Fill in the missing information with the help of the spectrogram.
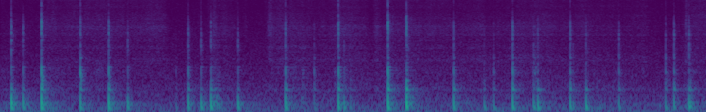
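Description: One hand taps and knocks with fingertips and nails on a large, solid maple butcher block tabletop. About two dozen quick, separate hits land in an uneven rhythm. Each gives a short, dull wooden knock with a low body and a faint bright click that dies away almost instantly.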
